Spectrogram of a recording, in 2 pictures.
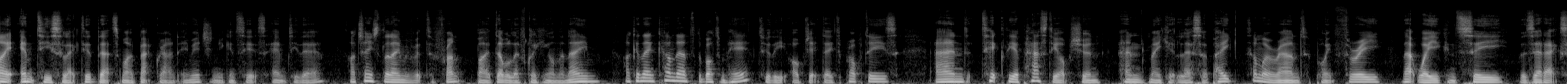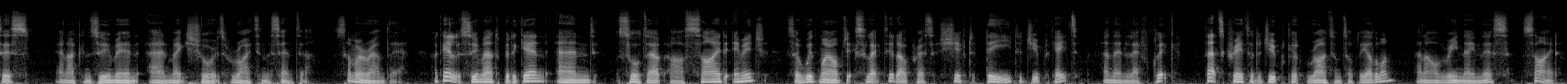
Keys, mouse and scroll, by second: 0.1 click, 3.3 click, 3.8 click, 7.5 click, 10.2 click, 11.0-13.8 drag, 16.3-17.3 scroll up 5, 17.3 g, 19.9-23.3 scroll down 7, 23.3 click, 25.2 shift+d, 30.0-31.3 drag.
